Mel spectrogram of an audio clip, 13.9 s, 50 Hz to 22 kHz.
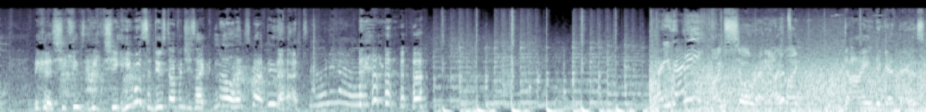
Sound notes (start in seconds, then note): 3.5 laughing; 6.3 upbeat music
